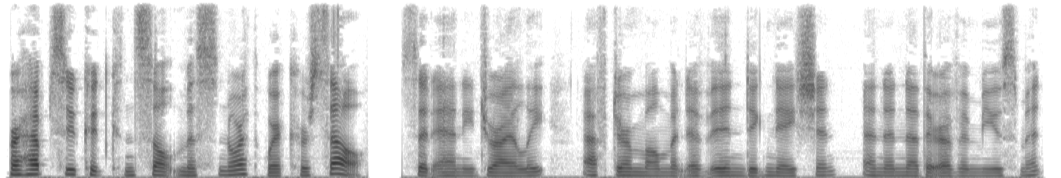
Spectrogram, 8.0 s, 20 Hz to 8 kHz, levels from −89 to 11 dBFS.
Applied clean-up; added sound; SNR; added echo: none; none; none; none.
